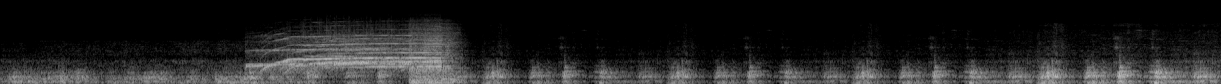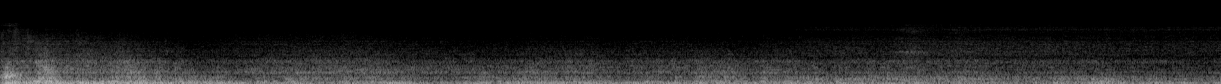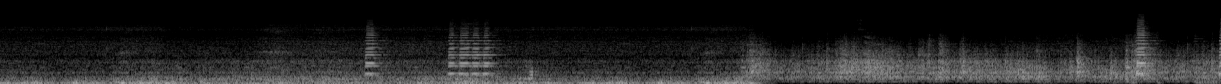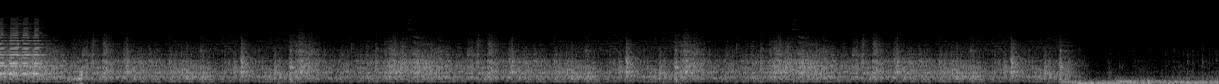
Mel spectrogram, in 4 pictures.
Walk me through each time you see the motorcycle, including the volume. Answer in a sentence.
You can't hear the motorcycle here.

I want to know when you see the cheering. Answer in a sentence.
The cheering can be heard from 2.5 to 4.5 s.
